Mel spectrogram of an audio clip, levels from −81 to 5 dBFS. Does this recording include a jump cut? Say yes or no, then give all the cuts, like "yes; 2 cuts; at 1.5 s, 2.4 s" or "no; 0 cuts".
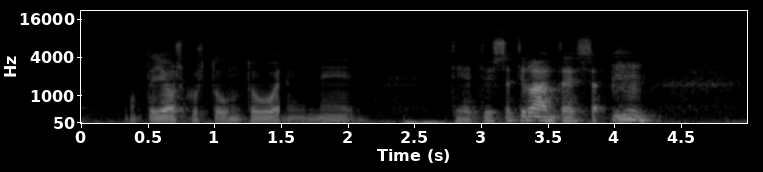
yes; 2 cuts; at 1.5 s, 2.7 s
